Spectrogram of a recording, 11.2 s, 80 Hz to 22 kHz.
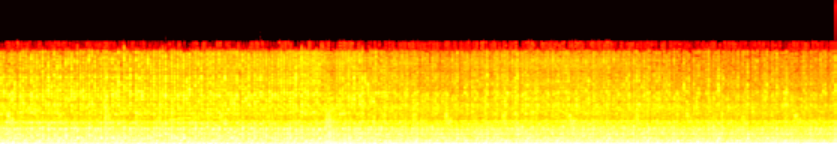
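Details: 1966 U302 Super idling under its own power after earlier rebuild issues were corrected: a loud, open, steady low thump with an even beat and no knocks or misses, running healthy without a muffler.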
